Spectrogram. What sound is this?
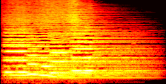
player-turn-start
This is a short notification for the start of a player's turn. Created in GarageBand and edited in Audacity.
synthesized, digital, notification, electronic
